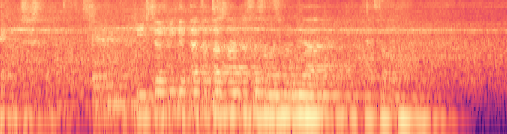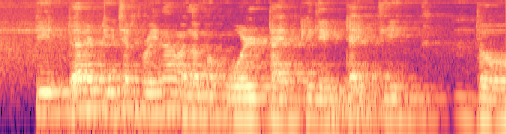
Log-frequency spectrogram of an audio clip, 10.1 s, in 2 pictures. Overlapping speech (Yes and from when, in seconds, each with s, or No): No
